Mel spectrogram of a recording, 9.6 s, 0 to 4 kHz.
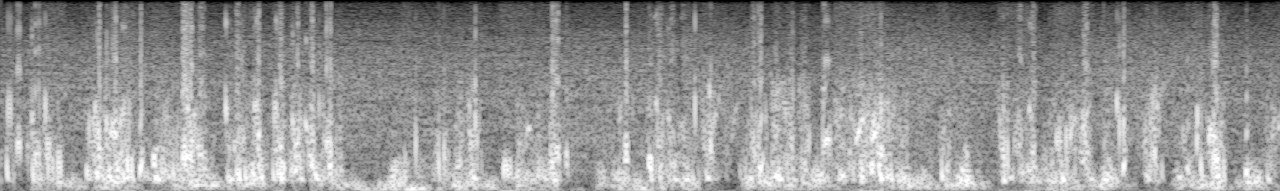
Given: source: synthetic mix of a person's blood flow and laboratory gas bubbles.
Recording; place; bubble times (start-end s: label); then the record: Doppler ultrasound of blood flow; precordium
0.00-0.49 s: bubbles
0.61-1.62 s: bubbles
1.66-2.58 s: bubbles
3.00-3.15 s: bubbles
3.25-3.39 s: bubbles
3.47-3.65 s: bubbles
3.74-4.29 s: bubbles
4.58-4.75 s: bubbles
4.82-6.10 s: bubbles
6.16-6.80 s: bubbles
7.03-7.16 s: bubbles
7.22-7.28 s: bubbles
7.46-7.79 s: bubbles
7.86-8.21 s: bubbles
8.27-8.48 s: bubbles
8.56-8.75 s: bubbles
8.85-9.22 s: bubbles
9.31-9.40 s: bubbles
9.45-9.61 s: bubbles
From the record:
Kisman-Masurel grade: 444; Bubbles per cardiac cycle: continuous sound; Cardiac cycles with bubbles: 100%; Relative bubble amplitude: maximal (0.775 to 0.999); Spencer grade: 4 (maximum detectable bubble signal sounding continuously throughout systole and diastole of every cardiac period, and overriding the amplitude of the normal cardiac signals); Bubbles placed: anywhere in the cardiac cycle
